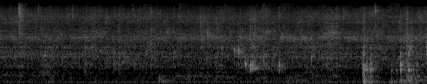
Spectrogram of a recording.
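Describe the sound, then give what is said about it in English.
Three eggs seasoned with paprika powder sizzle as they fry in a pan, a soft and steady hiss broken by a few small crackles and pops. “I fry three of them and they get some paprika powder for the taste of it.”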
